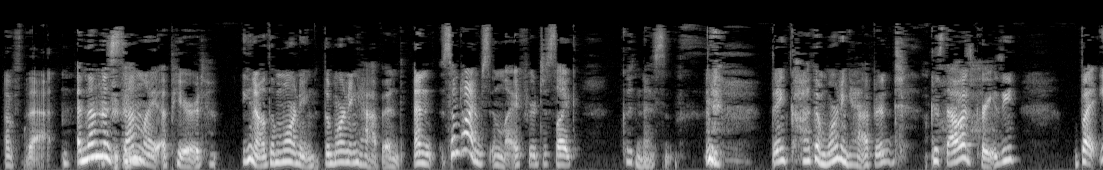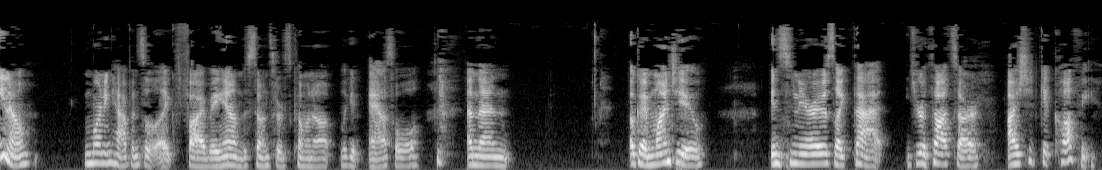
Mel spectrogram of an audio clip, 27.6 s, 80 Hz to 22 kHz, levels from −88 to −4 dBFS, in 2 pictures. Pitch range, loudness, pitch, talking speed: 165-235 Hz, -19 LUFS, 190 Hz, 140 wpm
